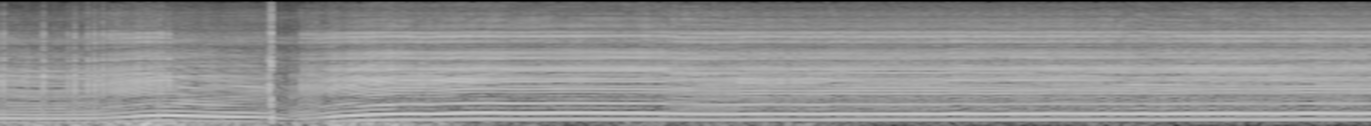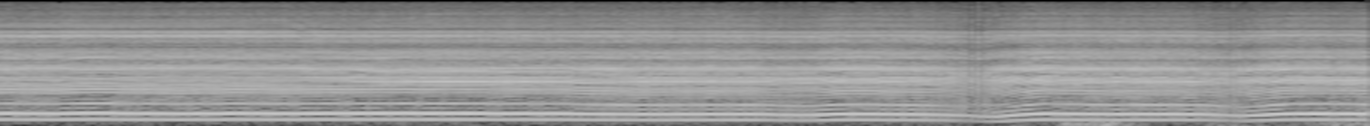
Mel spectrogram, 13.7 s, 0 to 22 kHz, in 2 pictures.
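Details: Fox Twin glow engine after needle reopened, glow igniter left on throughout: steady high even buzz with brief dips, both cylinders running smoothly; peak 10,180 rpm noted for this run.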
